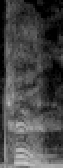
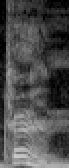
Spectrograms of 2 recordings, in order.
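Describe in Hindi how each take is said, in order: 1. पहले व्यंजन में हवा का तेज़ झोंका होता है। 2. पहले व्यंजन में हवा का तेज़ झोंका होता है।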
